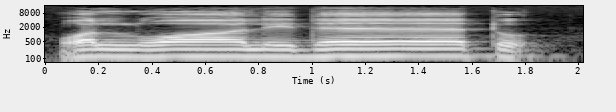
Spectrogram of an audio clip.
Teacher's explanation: والوالدات، واللام ساکن کو ہلانا نہیں، وا الف مدہ ہے، ایک الف کے برابر کھینچ کر پڑھیں گے۔ لدا دال کے اوپر کھڑی زبر ہے، اس کو بھی ایک الف کے برابر کھینچ کر پڑھیں گے۔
